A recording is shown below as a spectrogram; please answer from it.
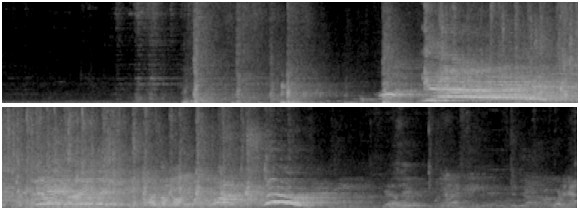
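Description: A goalball thuds heavily on the hardwood floor three times, then several voices shout and cheer together for about six seconds before fading.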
